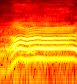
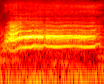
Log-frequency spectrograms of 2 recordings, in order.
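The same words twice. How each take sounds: First: It is a manly, deeper scream. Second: It is a feminine, high-pitched scream.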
